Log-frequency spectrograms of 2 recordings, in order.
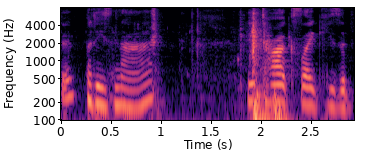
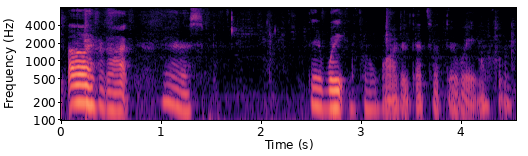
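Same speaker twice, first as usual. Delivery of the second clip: normal talking voice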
